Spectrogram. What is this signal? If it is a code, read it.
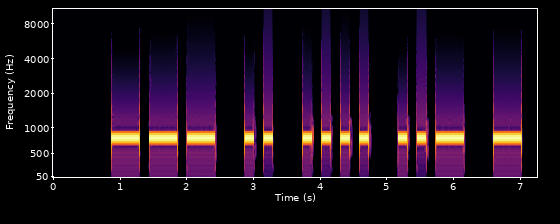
Morse code, heard as a keyed tone, about 8 wpm, 800 Hz. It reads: OIHUT
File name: CW / DET / 1 3 1500C S B 8wpm 4141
